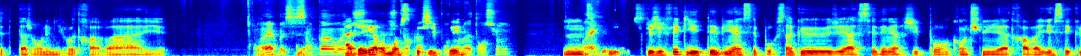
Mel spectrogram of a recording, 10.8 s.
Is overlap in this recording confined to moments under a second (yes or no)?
no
